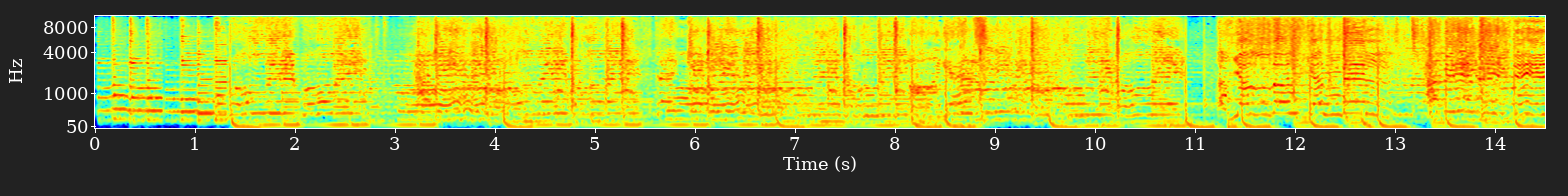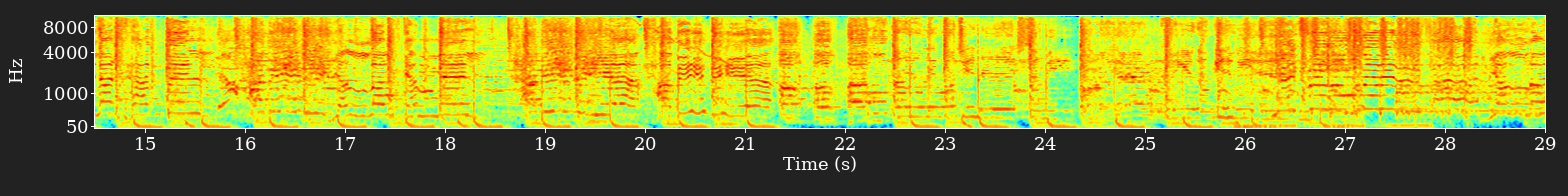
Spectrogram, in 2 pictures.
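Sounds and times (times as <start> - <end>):
Arabic background music: 0.0 - 29.0.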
